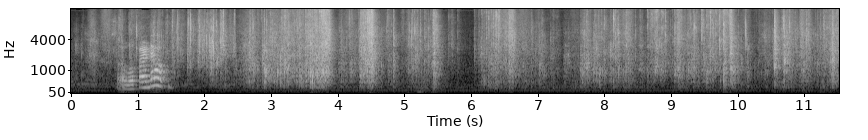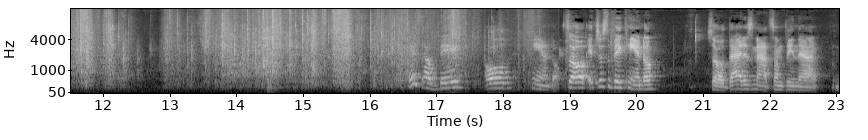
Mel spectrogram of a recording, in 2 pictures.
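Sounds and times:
newspaper crinkling and rustling: 0:00.0 - 0:18.8.

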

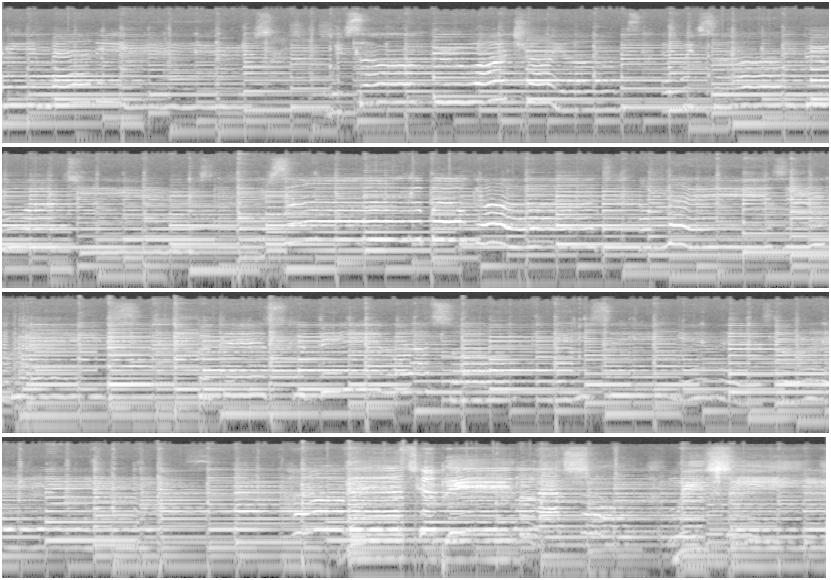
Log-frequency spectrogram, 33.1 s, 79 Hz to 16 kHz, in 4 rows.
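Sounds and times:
acoustic guitar: 0:00.0 - 0:33.0
bass guitar: 0:00.0 - 0:33.0
young woman singing: 0:00.0 - 0:33.0.

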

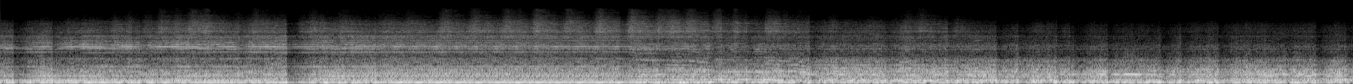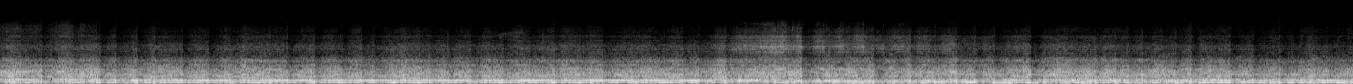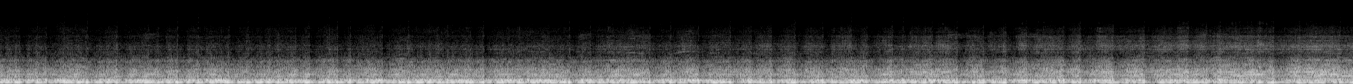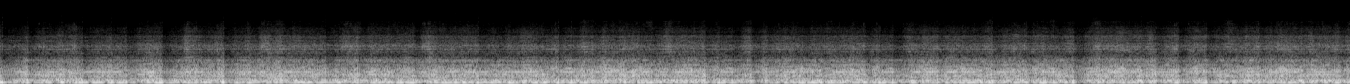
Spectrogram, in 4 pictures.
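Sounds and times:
electric guitar: 0:00.0 - 0:54.0.

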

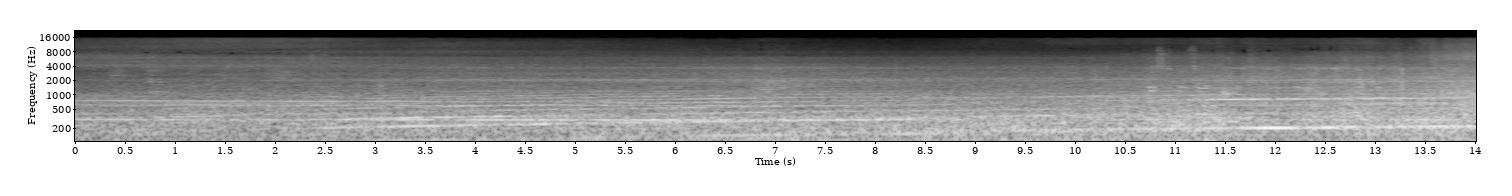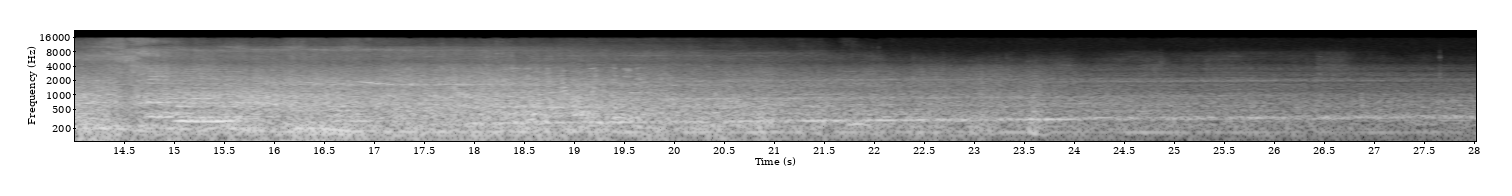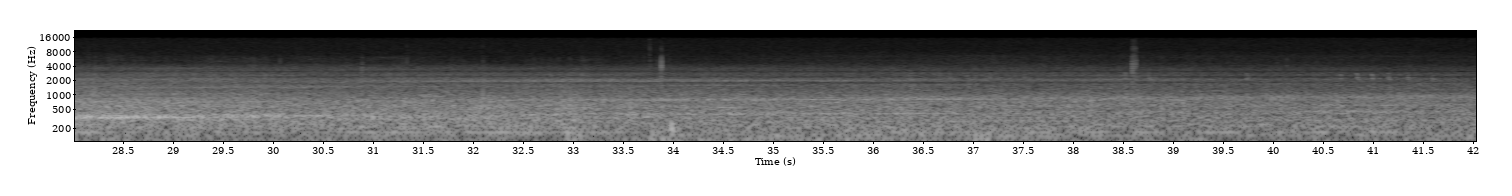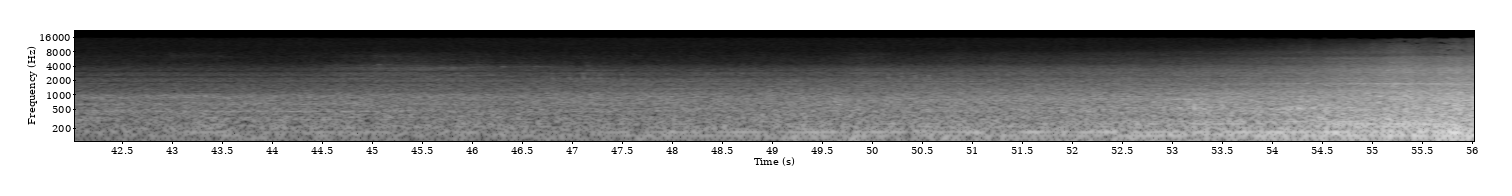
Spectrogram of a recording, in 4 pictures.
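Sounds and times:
diesel train passing: 0:00.0 - 0:56.0.

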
